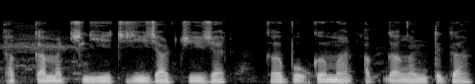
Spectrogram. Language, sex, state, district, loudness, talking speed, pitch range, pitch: Wancho, male, Arunachal Pradesh, Longding, -18 LUFS, 115 wpm, 100-105 Hz, 100 Hz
